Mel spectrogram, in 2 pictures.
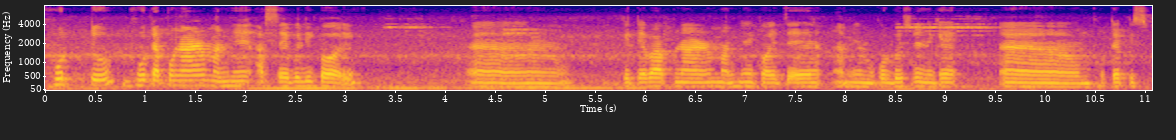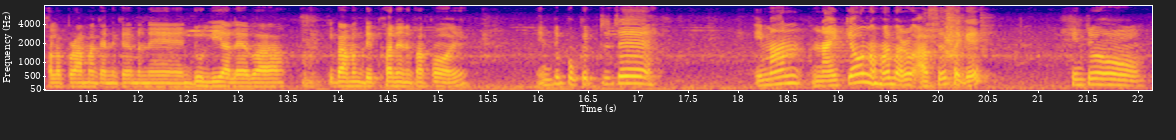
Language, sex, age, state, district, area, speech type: Assamese, female, 45-60, Assam, Golaghat, urban, spontaneous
